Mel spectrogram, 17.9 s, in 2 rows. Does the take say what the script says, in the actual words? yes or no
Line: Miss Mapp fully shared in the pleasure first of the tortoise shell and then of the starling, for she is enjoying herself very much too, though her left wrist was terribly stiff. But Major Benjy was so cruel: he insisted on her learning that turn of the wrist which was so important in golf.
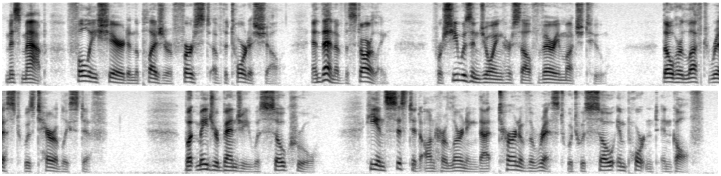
no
